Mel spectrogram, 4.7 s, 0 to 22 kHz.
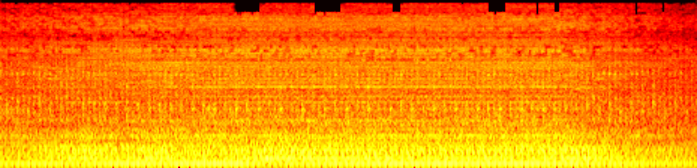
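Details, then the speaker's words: Talbot Express with converted 2.0 HDI Peugeot DW10 diesel, 20 psi boost, tuned: steady idle, much quieter than the original engine, with an even ticking hum from the high-pressure fuel pump on top; normal pump noise. "It's very quiet compared to original tool bits. It's a massive difference. But you can hear that fuel pump."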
